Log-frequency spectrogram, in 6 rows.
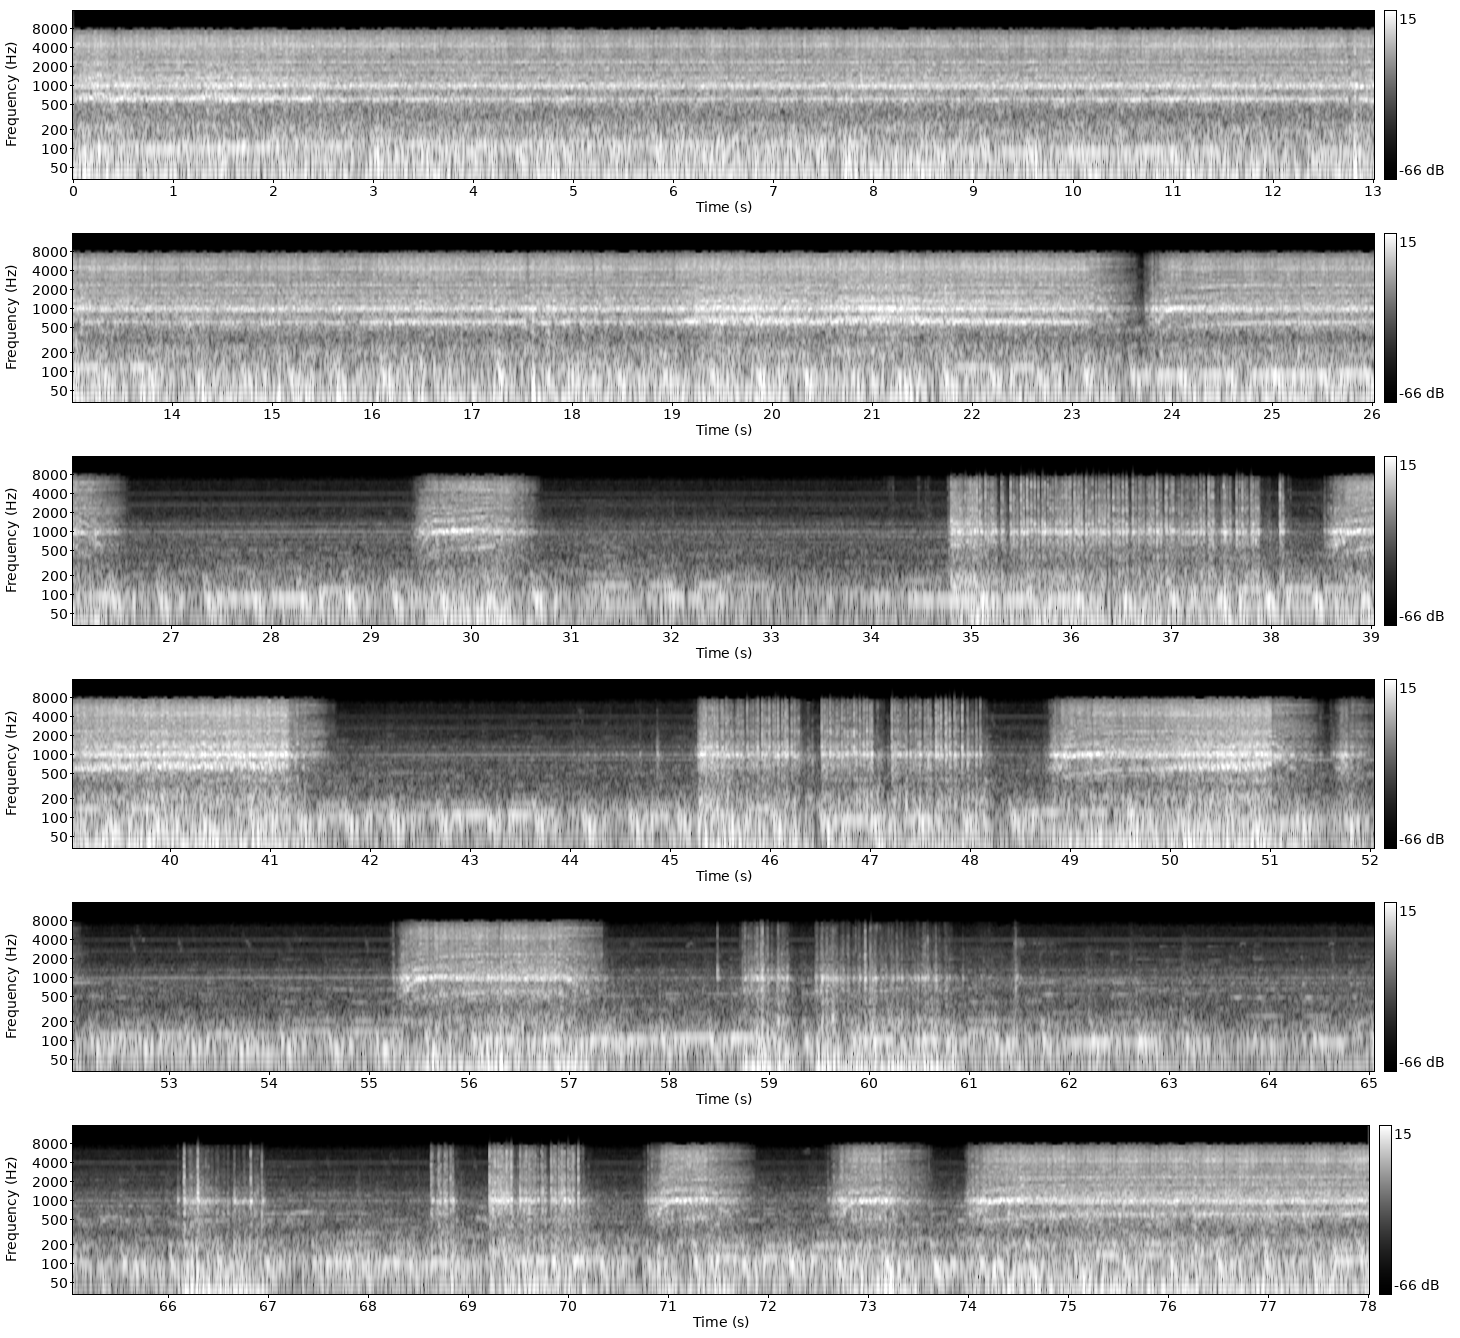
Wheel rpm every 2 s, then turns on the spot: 160, 160, 160, 160, 160, 160, 160, 160, 160, 160, 160, 120, 130, 30, 20, 20, 0, 10, 20, 80, 110, 0, 10, 20, 70, 100, 0, 20, 90, 20, 10, 0, 0, 10, 10, 40, 30, 120, 160.
34-38 44-48 58-62 66-70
